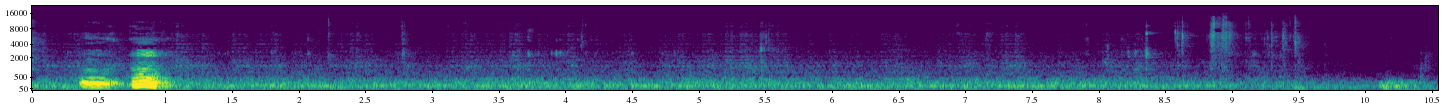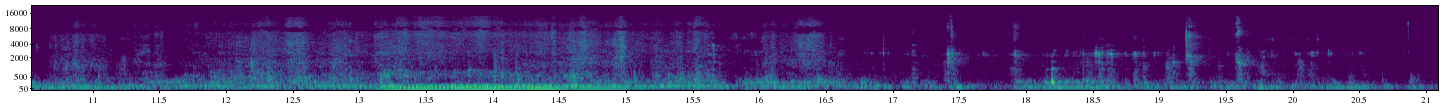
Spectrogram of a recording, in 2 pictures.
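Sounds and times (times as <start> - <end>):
person chewing: 15.0 - 21.0.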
